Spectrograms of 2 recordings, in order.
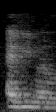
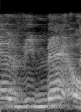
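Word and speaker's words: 'Eavy Metal: I think it's Heavy Metal, but they just took it's spelled EV Metal, EAVY Metal, but I think it's pronounced like Heavy Metal. You know what I mean? Like with like very European pronunciation. Heavy Metal.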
